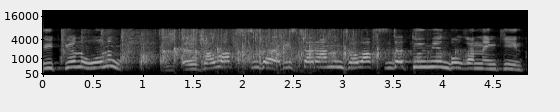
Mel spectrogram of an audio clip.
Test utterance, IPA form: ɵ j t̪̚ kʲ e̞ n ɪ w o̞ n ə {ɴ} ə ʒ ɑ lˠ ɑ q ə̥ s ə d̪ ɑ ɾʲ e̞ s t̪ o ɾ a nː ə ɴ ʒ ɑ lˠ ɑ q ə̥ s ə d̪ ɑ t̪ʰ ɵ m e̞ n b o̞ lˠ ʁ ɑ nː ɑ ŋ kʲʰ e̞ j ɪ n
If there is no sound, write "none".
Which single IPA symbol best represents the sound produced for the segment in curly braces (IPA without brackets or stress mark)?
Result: ɴ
